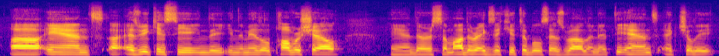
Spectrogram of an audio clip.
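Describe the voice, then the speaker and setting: A man's voice: fairly high pitch, a little mellow, smooth. A man giving a technical conference talk, hesitant, with many fillers and restarts. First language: Turkish. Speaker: conference speaker.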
